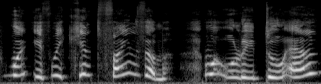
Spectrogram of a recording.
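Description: A man's voice: very high-pitched, animated, a little slow, darkish tone, no room sound, clean studio sound, pitched above the performer's own voice, heavily acted. A man voicing an anxious, devoted female dog with a trembling, pleading manner.

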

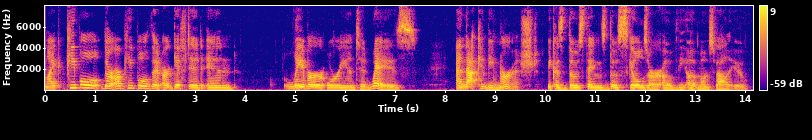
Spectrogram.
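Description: A woman co-hosting a podcast, chatting casually about film in a blunt, opinionated way with a gravelly creak in her voice. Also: on the low side. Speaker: podcast co-host. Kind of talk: casual film discussion chat.

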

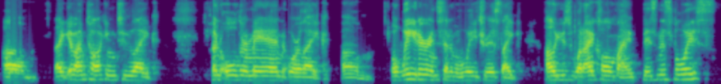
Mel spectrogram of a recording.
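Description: A young man talking casually with a fellow student, his voice sitting slightly high. He rambles and restarts often, packing in fillers as he works through his thoughts. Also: measured pace, low-quality recording. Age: young adult. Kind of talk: casual chat.

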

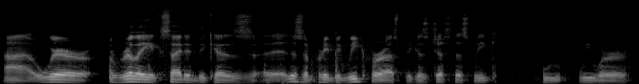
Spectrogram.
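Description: A man from Minnesota co-hosting a casual podcast, relaxed and hesitant, with many fillers. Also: on the low side, normal speed. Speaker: podcast co-host.

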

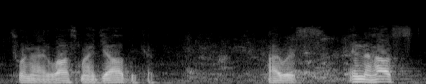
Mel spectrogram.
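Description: A man with an American accent answers casually as a contestant. His voice is fairly low, halting and sheepish, on a muffled, noisy vintage radio recording. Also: animated, a faint crowd. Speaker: quiz show contestant.

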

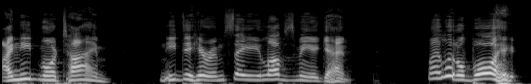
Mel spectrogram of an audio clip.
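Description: A man's voice: medium pitch, sing-song, a little slow, no echo, studio quality, pitched above the performer's own voice. A man voicing a tender, earnest father who is desperately attached to his young son, in an audiobook story. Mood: desperate, begging. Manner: emotional, earnest.

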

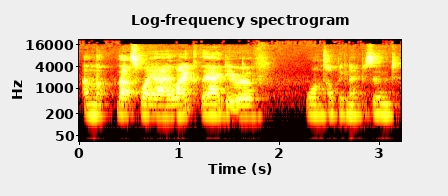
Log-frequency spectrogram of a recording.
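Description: Bright chatty podcast woman, talks in long run-ons, sounds a bit off-mic in an echoey room. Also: lowish voice, completely flat delivery, fast talker, creaky, far from the mic. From Zambia, raised in England. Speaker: podcast co-host. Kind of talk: casual chat. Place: home room, Northern Ireland.

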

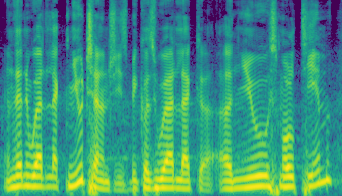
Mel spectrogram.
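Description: A man's voice: mid-range voice, a little fast, dark tone. French-accented man on a panel. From France. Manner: hesitant, many fillers and restarts. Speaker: panelist, company founder. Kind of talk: conference panel discussion.

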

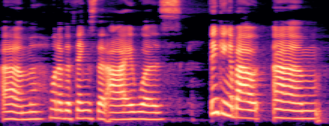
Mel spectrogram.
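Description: A woman in a casual panel discussion, speaking tentatively and haltingly as she frames her point. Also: medium pitch, bright, forceful tone, smooth. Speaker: roundtable panelist.

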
